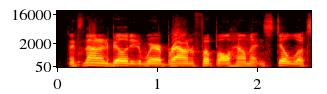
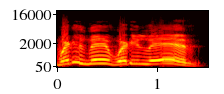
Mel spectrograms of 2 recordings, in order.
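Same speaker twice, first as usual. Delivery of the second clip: aggressive stranger; 11 semitones higher than usual. Retold or imitated. Imitating the man who grabbed her, high mock yell. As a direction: bark it like a threatening stranger. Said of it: "screaming about".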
